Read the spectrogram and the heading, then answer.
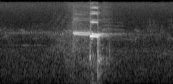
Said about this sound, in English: It's actually coming from his tail feathers. Think of splaying your fingers out wide on one hand. The male spreads his feathers out like that, just as wide as he can, but only momentarily, to generate that faux chirp sound.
